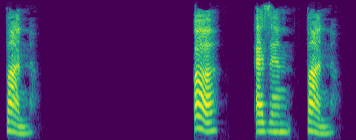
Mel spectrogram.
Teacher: uh sound the lips are completely relaxed and just slightly parted the tongue is also very relaxed and in the middle position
